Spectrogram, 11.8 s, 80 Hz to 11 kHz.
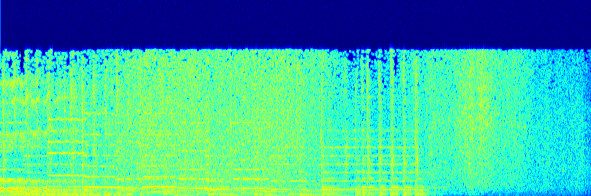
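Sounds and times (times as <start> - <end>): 
sustained slowly shifting musical chords: 0.0 - 8.6
ocean waves washing onto the shore: 0.0 - 11.8.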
